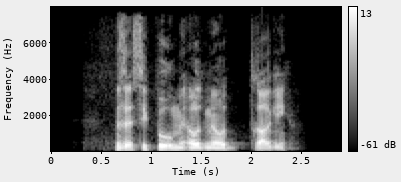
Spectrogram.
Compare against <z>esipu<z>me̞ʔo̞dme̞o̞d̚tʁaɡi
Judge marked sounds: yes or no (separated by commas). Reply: yes, no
